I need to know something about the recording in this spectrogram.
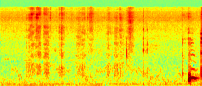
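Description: Faint, intermittent scratching of a drawing tool on paper, with a brief vocal sound near the end.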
